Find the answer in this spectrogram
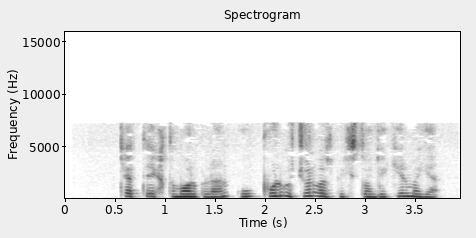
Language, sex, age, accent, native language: Uzbek, female, 18-24, Samarqand, Uzbek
